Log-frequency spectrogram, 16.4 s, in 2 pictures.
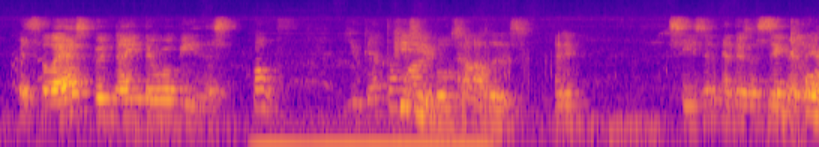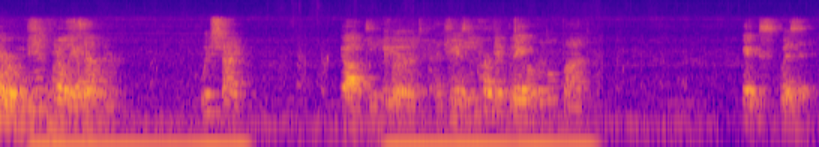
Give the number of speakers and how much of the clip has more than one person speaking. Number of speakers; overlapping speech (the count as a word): three, about 26%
